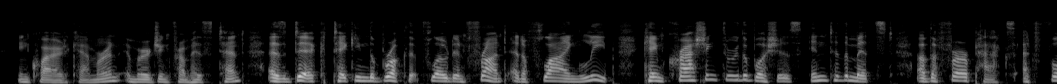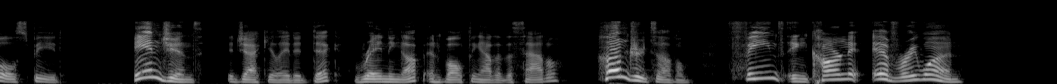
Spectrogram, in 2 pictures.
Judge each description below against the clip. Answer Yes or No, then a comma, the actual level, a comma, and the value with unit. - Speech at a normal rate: Yes, average, 150 wpm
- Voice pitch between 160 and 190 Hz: No, medium, 140 Hz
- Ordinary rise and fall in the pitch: No, wide, 8.0 semitones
